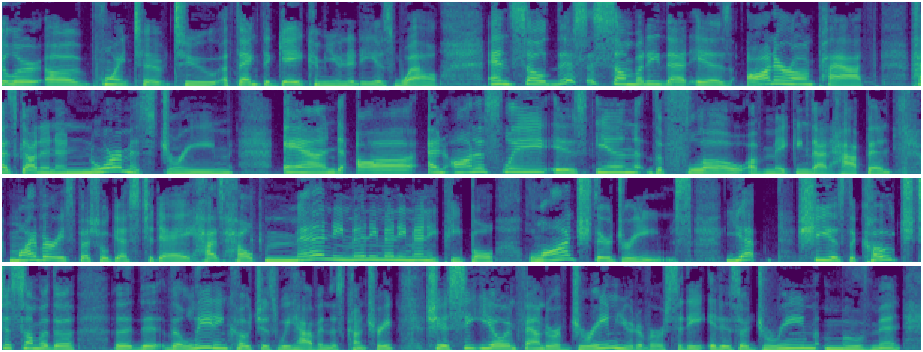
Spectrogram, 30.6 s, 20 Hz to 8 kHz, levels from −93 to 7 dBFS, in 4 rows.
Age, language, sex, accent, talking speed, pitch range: 50-69, English, female, American, 165 wpm, 205-270 Hz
